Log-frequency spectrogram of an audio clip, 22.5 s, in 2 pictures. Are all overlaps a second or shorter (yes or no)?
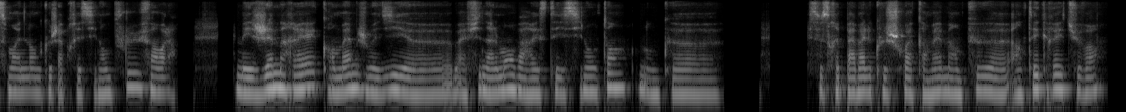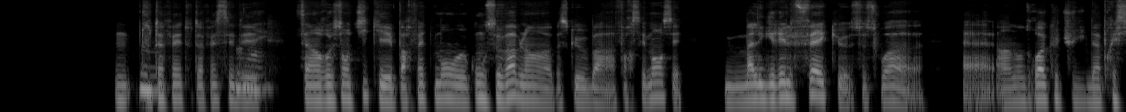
yes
